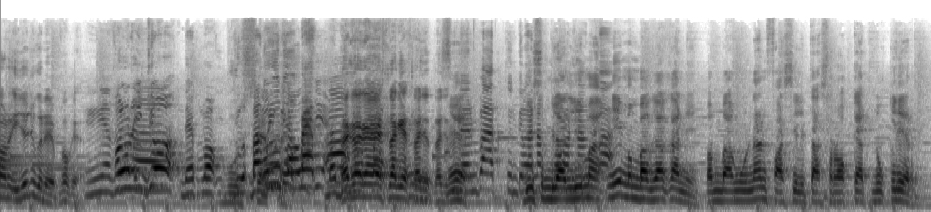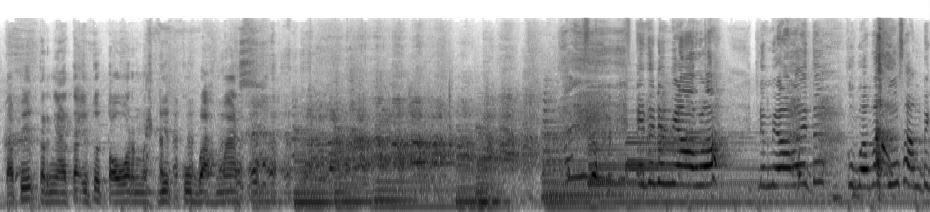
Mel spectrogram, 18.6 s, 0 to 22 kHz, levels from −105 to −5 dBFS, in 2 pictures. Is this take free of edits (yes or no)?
yes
